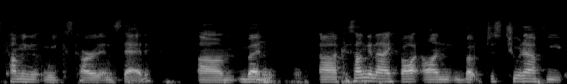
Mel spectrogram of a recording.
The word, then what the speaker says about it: Kasanganay: I think you did a good job with that pronunciation. Yeah, it's Kasanganay.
